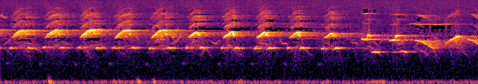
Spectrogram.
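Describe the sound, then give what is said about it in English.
A Wallacean drongo (sisisia) in Wallacea gives its sisisia call, a rapid, steady series of high, arching chirps repeated about a dozen times, with a low rumble underneath and no voices. “The drongo's sisisia call often comes just before troops of monkeys emerge from the forest to steal corn.”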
